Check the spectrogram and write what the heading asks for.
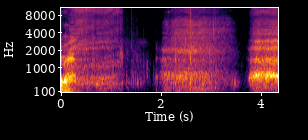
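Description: A person breathing deeply and audibly: a breath fading out about a second in, a second long breath from about two to three and a half seconds, and a third beginning near the end.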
